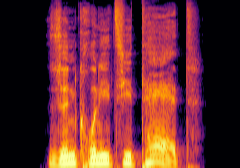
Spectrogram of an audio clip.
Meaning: synchronicity
- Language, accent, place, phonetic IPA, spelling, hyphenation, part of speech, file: German, Germany, Berlin, [zʏnkʁonitsiˈtʰɛːtʰ], Synchronizität, Syn‧chro‧ni‧zi‧tät, noun, De-Synchronizität.ogg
